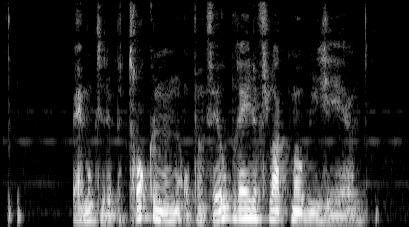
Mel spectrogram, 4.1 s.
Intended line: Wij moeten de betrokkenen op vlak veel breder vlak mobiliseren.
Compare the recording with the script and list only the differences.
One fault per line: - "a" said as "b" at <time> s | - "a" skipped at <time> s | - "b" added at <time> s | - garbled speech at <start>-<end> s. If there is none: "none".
- "vlak" said as "een" at 2.0 s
